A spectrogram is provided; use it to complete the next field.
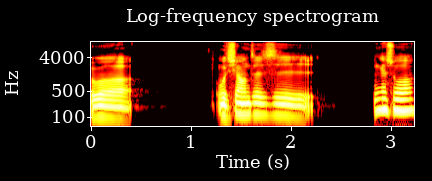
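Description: A man's dark, mellow tone against a quiet background. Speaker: solo podcaster. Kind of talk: casual solo monologue. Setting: home recording with mixer, solo. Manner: soft, not loud.

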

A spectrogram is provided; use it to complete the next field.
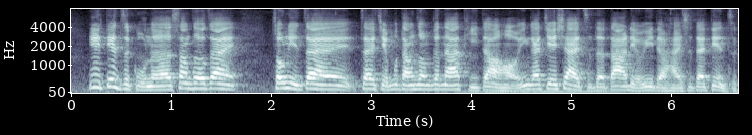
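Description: At a very fast pace, a man with a fairly high pitch talks with vocal fry and lively intonation. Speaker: stock market show host, analyst. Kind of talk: live market commentary.

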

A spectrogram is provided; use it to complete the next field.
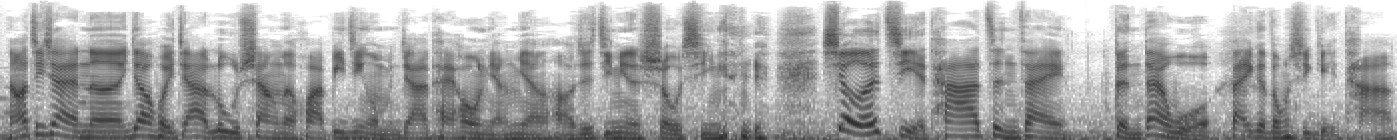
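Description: With noticeable background noise and audible room echo, a man talks fairly quickly at a medium pitch. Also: lively intonation, very even loudness. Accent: Taiwanese. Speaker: podcast host. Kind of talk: casual vlog-style narration. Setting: mobile on-location recording; in a car.

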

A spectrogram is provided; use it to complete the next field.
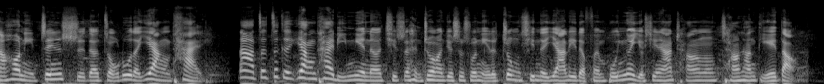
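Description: With a Taiwanese accent, a woman talks at a fairly quick pace with ordinary pitch variation. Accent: Taiwanese Mandarin. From Taiwan, Tainan. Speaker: sales director at a health tech company. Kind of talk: live podcast interview. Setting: live podcast at an exhibition hall booth.

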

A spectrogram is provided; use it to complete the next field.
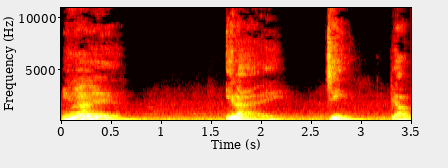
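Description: A man talks at a fairly slow pace in a medium pitch. Audible room echo surrounds his voice. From Hong Kong. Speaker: university football player. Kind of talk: casual interview. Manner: halting, many repeated words.

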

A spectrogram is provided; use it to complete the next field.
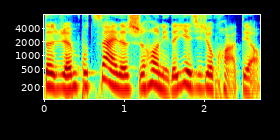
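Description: A female voice on a very clean recording, the background silent. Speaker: sales executive. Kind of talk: casual chat.

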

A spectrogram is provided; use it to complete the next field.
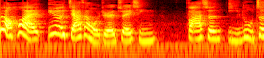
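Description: Her voice high and animated, a woman talks at a fairly quick pace with very wide pitch swings. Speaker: podcast co-host. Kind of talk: casual chat. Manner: animated, frequent laughter.

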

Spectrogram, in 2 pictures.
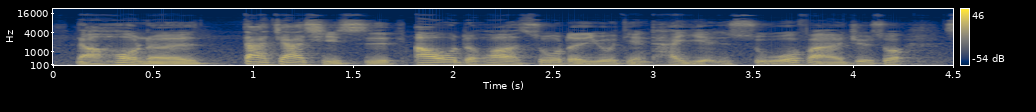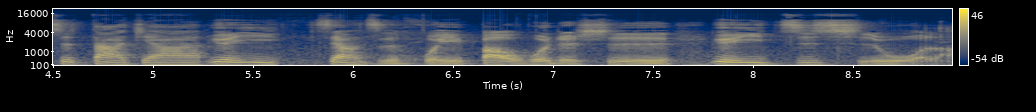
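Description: Here a man with a plain, everyday voice speaks at a medium pitch and a moderate pace, his intonation lively. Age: 40s. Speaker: astrology podcast guest. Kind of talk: casual chat.

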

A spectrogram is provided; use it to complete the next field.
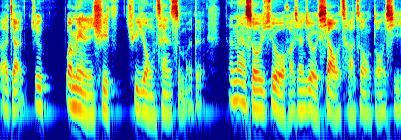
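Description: A man speaks at a fairly quick pace in a medium pitch, with ordinary pitch variation, big swings in loudness and vocal fry. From Taiwan. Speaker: flight attendant, cabin chief. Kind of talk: interview.

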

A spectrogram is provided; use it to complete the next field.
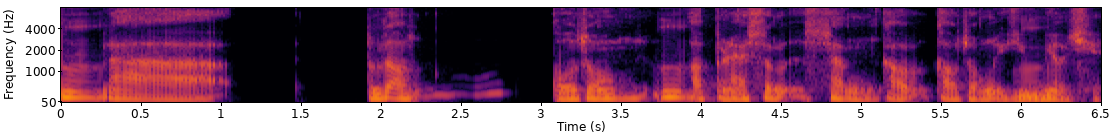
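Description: Loudness swings widely as a man talks at a very slow pace. Long pauses come often. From rural Taiwan. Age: 70s. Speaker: company founder. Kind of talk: interview. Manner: halting.

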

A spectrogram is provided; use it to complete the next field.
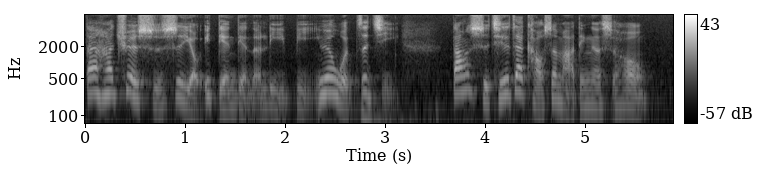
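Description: On a very clean recording with a silent background, a woman speaks at a moderate pace and a medium pitch, with vocal fry and very wide pitch swings. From Taiwan. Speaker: fashion designer and author. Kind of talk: casual interview. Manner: soft-spoken.

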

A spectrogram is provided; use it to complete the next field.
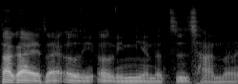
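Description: In a Taiwanese accent, a man with a very deep, low pitch talks at a moderate pace with fairly even intonation. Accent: Taiwanese Mandarin. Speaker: podcast host reviewing books. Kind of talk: book review monologue. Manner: casual, with many filler particles.

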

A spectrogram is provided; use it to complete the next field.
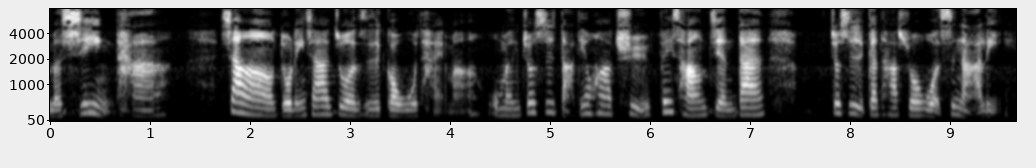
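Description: In a Taiwanese accent, a woman speaks with a bright, sharp tone, lively intonation and a fairly slow pace against a quiet background. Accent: Taiwanese Mandarin. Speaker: telemarketing trainer and podcast host. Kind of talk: solo podcast tutorial.

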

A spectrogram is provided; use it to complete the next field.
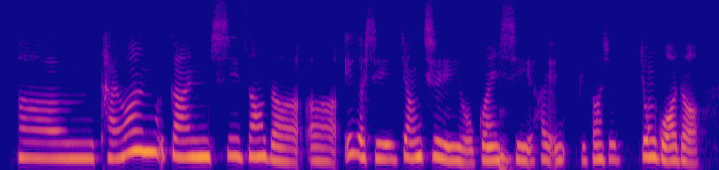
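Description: Speaking at a very slow pace with hardly any pauses, a woman with a Tibetan accent uses a fairly high pitch and ordinary pitch variation. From Tibetan exile community in India. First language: Tibetan (speaking Chinese). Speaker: postdoctoral researcher. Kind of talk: interview. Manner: halting.

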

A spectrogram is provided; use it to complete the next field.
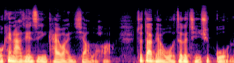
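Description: Very fast and somewhat breathy, a man talks at medium pitch in a dark, mellow tone on a very clean recording with a silent background. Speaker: podcast co-host. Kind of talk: casual chat.

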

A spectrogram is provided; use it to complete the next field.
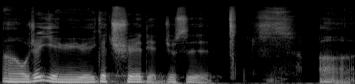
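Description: Speaking with a Taiwanese accent, a man keeps a moderate pace and a medium pitch with lively intonation. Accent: Taiwanese Mandarin. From Taiwan, Kaohsiung. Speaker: comedian. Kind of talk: casual chat.

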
